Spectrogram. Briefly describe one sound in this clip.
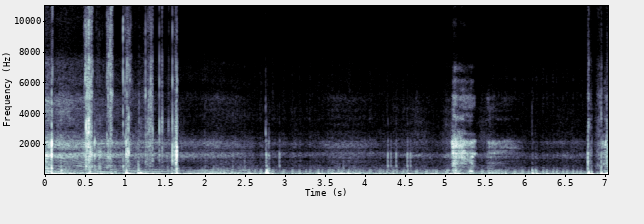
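Snowy branches brush and crackle against a snowmobile.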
